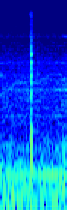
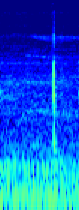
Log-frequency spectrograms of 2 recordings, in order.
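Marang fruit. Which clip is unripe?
The second.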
